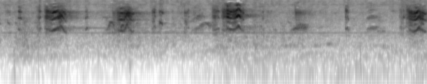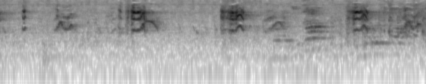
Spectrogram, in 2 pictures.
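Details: Mating-call sounds of cockatiels, meant to prompt breeding: repeated rasping chirps about every second, some with short rising whistled notes, over faint background hiss.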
